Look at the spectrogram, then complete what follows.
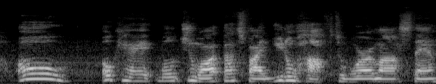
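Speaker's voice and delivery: thick, acted sarcasm, falsely agreeable tone. Retelling how the guy behind the counter responded: acting out sarcastic reply. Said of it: "I'll need to say it sarcastically so you understand what I mean".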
